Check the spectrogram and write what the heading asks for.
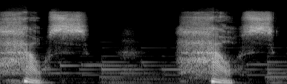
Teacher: la H la h en inglés es lo que llamamos glow sale el sonido de aquí de la garganta y es fricativa se escucha el aire pero es sorda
